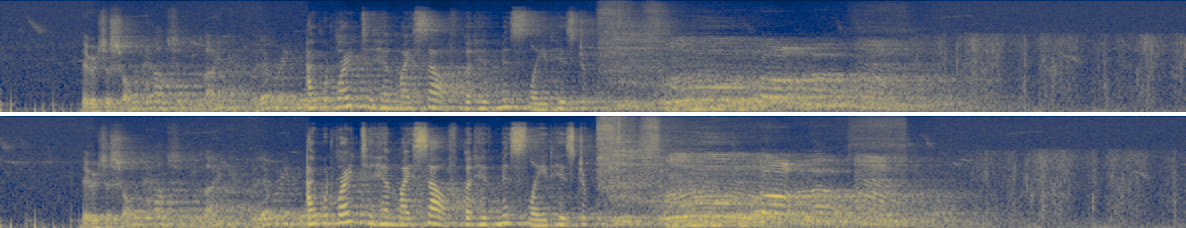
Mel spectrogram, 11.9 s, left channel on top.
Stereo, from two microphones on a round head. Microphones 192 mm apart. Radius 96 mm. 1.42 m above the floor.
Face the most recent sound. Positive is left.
turn(degrees=-50)  # may be behind; listen again after turning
